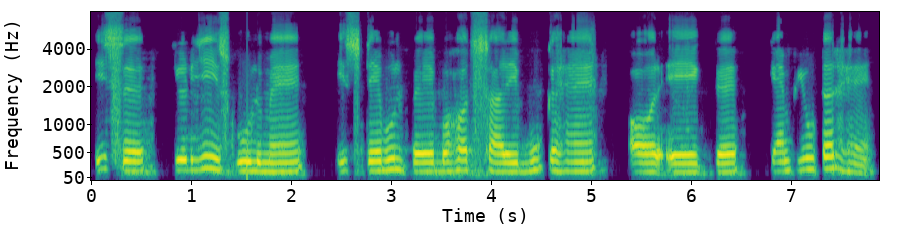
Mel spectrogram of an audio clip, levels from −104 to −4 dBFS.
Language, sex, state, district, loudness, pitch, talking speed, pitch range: Hindi, male, Bihar, Lakhisarai, -13 LUFS, 170 Hz, 115 wpm, 160-180 Hz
